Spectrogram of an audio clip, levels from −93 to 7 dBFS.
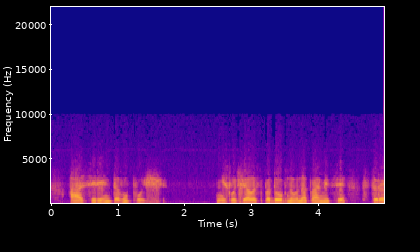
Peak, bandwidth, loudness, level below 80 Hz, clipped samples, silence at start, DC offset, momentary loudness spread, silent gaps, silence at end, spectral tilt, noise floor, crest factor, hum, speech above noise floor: -4 dBFS; 6.2 kHz; -19 LUFS; -52 dBFS; under 0.1%; 0.3 s; under 0.1%; 10 LU; none; 0 s; -7.5 dB/octave; -57 dBFS; 16 dB; none; 39 dB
